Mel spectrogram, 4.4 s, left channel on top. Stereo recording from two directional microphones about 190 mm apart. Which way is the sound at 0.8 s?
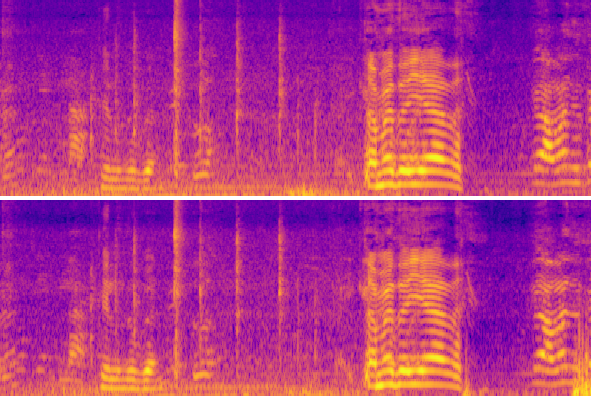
35° right (ahead or behind).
